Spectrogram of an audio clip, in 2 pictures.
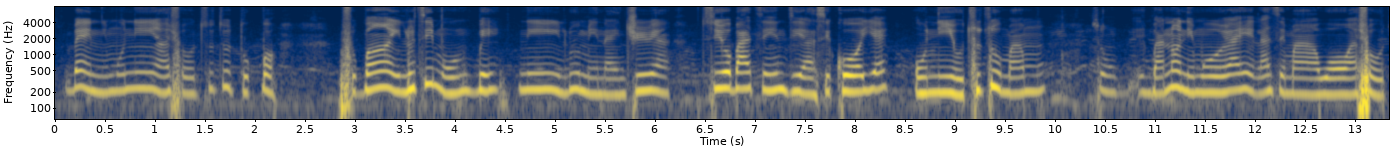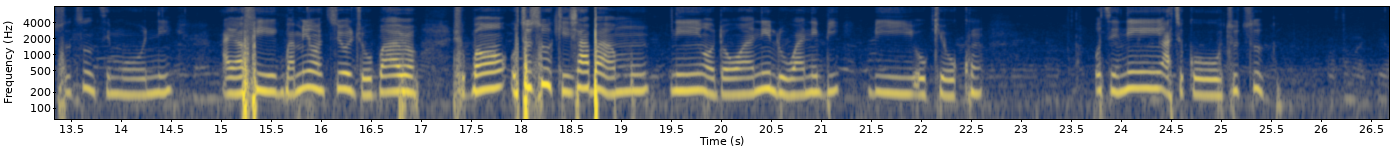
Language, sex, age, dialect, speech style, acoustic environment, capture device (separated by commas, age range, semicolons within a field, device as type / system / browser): Yoruba, female, 25-34, Nigeria - Lagos Yoruba, relaxed, people talking, mobile / macOS / Safari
